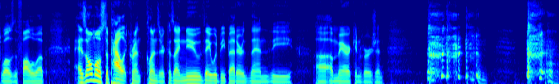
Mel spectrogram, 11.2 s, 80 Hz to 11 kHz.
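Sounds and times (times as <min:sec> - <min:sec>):
speech: 0:00.0 - 0:07.9, 0:08.5 - 0:09.0, 0:11.0 - 0:11.1
harsh coughs: 0:08.6 - 0:09.8, 0:10.5 - 0:11.1.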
